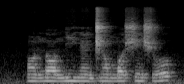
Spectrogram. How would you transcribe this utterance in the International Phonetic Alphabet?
ɔ̃˨nɔ˨ ni˨jɛ̃˨ d͡ʒɔ̃˨mɔ˨ ʃe˨ʃo˨˦

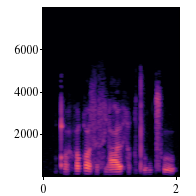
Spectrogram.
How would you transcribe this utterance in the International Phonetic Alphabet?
qʼṳhuq usə̤si̤ʕə hi̤qtʼṳbt͡sʼu

